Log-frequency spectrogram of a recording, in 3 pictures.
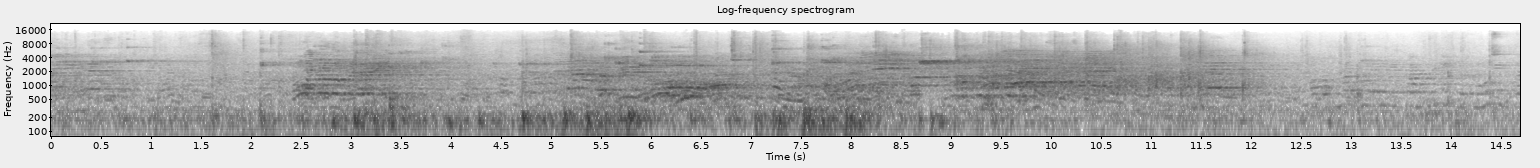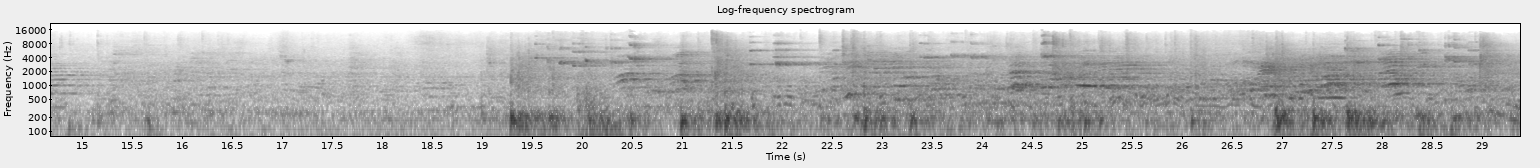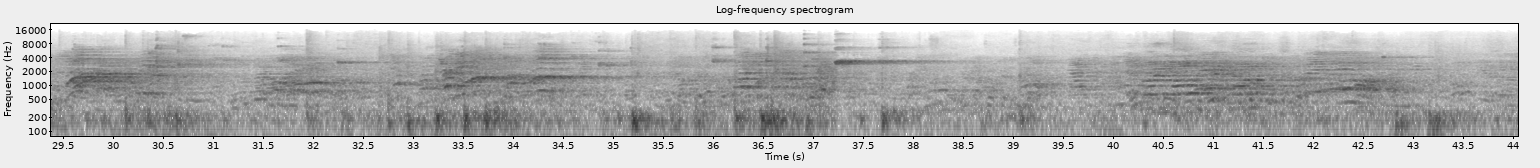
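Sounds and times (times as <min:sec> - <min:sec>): voices calling out in echoing hall: 0:00.0 - 0:44.0
ball on court floor: 0:01.5 - 0:09.2, 0:19.0 - 0:29.2, 0:34.8 - 0:38.0.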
